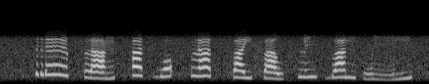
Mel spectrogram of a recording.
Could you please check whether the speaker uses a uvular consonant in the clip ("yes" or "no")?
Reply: no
